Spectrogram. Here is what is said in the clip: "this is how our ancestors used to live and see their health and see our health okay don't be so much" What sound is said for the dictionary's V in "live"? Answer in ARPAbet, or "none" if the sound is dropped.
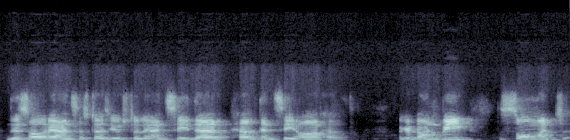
none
